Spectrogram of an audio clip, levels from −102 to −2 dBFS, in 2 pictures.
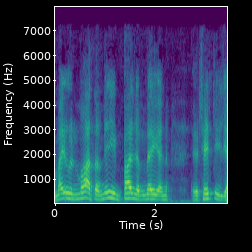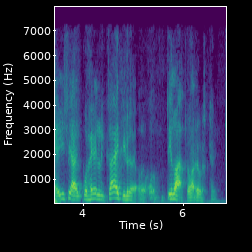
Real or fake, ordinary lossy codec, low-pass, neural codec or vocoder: fake; MP3, 64 kbps; 7.2 kHz; codec, 24 kHz, 1.5 kbps, HILCodec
